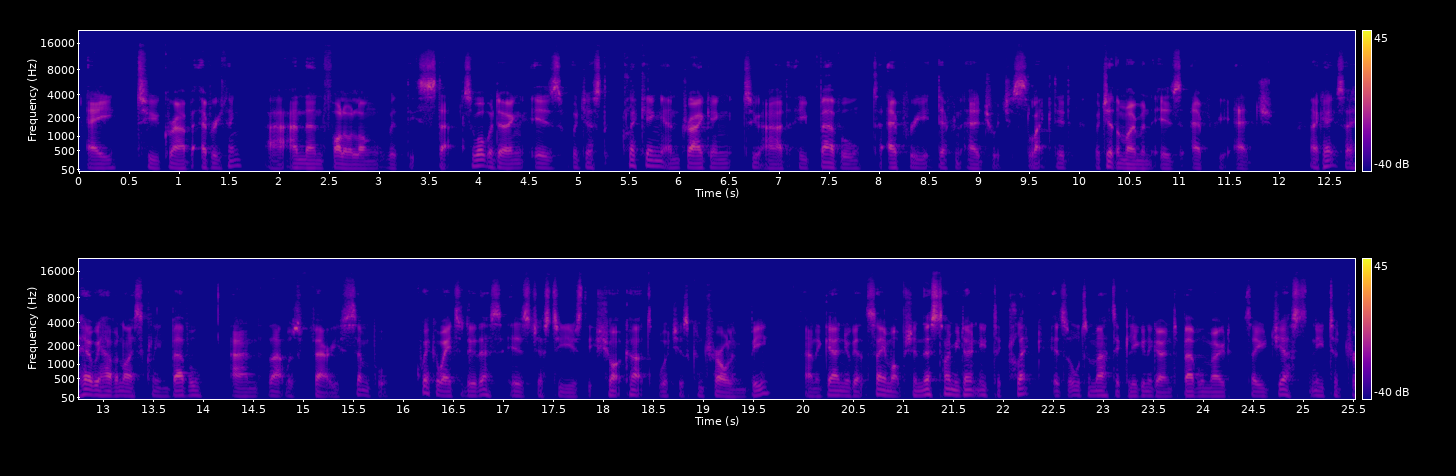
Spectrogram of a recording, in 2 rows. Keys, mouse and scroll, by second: 0.0 a, 1.7 ctrl+z, 3.4 click, 3.8 ctrl+z, 3.9 click, 12.1-15.4 alt+middle drag, 16.0 ctrl+z, 19.4 ctrl+b.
